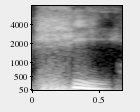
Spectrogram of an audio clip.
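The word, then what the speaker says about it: sidhe: same name obviously s-i-d-h-e which looks like city is pronounced she and so the original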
